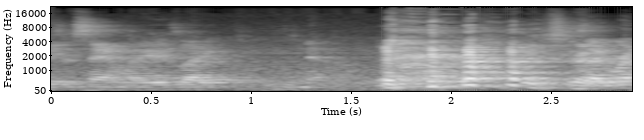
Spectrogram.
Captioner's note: laughing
